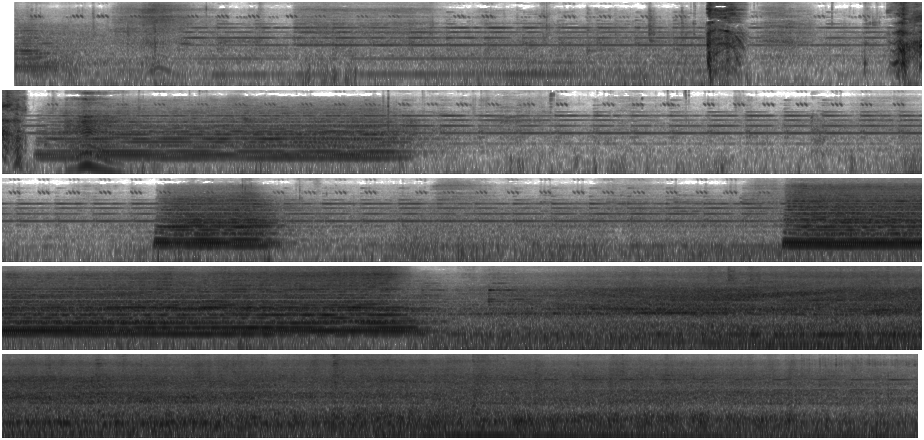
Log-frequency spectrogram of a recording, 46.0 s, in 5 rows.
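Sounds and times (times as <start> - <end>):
locomotive air horn: 0.2 - 0.7, 9.4 - 13.3, 19.9 - 21.3, 26.1 - 32.1
crossing bell ringing: 0.2 - 45.9.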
